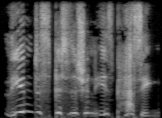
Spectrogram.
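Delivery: high, bravely formal voice; Sir Palomides. A narrator's reading. Knight recovering from his faint, high and brave. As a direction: put up a brave front in a high voice. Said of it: "said Sir Palomides bravely".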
